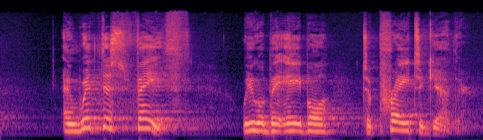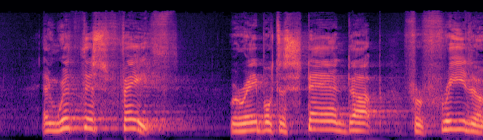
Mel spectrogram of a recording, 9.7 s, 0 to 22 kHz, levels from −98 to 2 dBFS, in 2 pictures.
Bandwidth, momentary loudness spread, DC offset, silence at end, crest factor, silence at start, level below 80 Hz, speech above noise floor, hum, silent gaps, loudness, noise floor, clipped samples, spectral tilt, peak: 17 kHz; 12 LU; under 0.1%; 0 s; 20 dB; 0.6 s; -78 dBFS; 36 dB; none; none; -22 LUFS; -57 dBFS; under 0.1%; -3 dB/octave; -2 dBFS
